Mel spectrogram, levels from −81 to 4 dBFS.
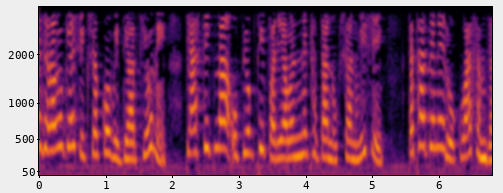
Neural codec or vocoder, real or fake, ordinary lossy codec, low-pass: none; real; none; 3.6 kHz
